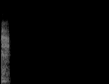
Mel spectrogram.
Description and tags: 50- ruidos bicho 3
creature, monster, toon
